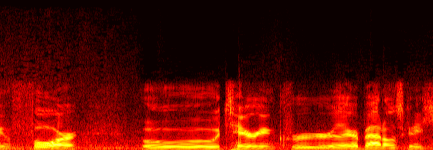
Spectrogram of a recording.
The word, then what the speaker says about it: Kruger: he's k-r-u-g-e-r-i-m-k-r-u-e and g-e-r but my last name gets pronounced Krueger probably more than his does that's gonna bring it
